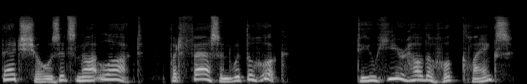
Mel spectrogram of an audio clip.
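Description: A man voicing a cheerful, quick-witted young man in an audiobook, ringing and insistent. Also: sits high, lively intonation, darkish tone, husky, no room sound, clean studio sound, voice pushed up, full character voice. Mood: urgent, insistent.

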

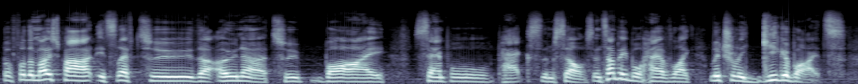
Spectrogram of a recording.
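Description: A middle-aged man speaks at a conference in a slightly high voice. He gives informal technical answers, often stopping and restarting his phrases as he goes. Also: measured pace, hardly any pauses, a little mellow. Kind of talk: informal technical Q&A after a talk. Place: indoor lecture room, at a lectern. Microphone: headset microphone.

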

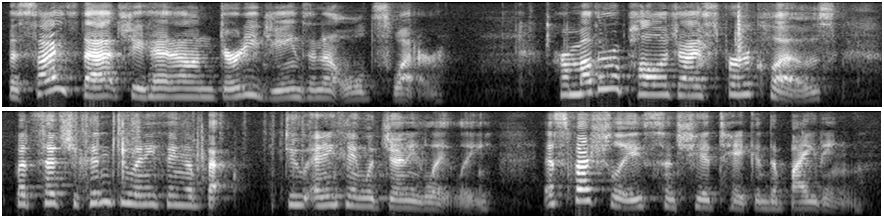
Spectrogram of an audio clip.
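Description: Middle-aged female storytime reader, bright tone, lively swings in pitch. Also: brisk. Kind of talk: expressive read-aloud of a children's book. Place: small indoor room at home.

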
